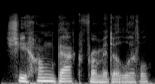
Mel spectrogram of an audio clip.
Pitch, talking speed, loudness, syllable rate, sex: 125 Hz, 270 wpm, -16 LUFS, 5.5 syllables/s, male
